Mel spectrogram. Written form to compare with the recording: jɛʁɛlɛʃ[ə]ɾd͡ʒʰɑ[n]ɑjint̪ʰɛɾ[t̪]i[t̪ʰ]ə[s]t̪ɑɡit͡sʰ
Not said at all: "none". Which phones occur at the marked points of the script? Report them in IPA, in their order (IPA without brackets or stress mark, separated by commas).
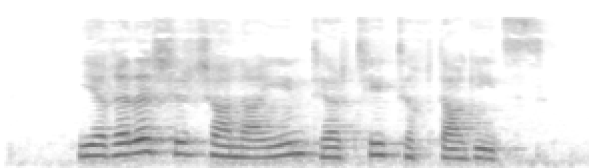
ə, n, t̪ʰ, t̪ʰ, χ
